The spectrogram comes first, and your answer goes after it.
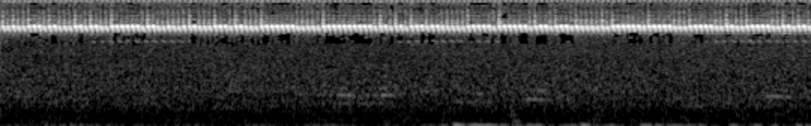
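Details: Shrill, continuous high-pitched trilling from many Brazilian crickets, rapid pulses that run on evenly throughout, a faint overtone above, and a low murmur of background noise beneath.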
